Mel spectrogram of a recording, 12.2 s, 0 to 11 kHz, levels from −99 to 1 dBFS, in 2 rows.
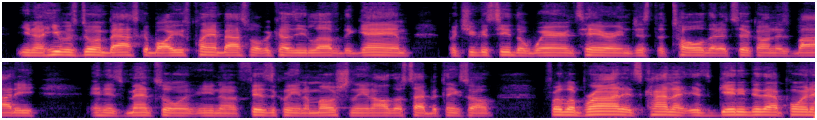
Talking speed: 290 wpm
